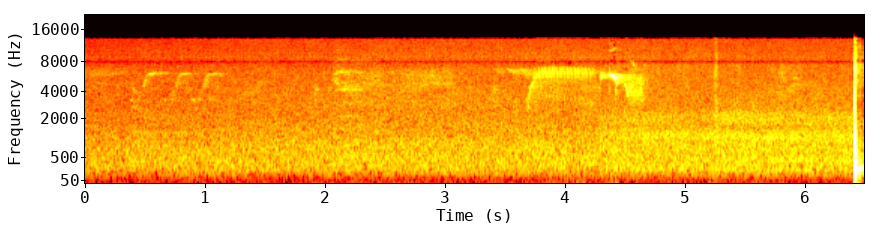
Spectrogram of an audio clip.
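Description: Quiet outdoor background with a few faint, high chirps, the clearest about four seconds in.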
